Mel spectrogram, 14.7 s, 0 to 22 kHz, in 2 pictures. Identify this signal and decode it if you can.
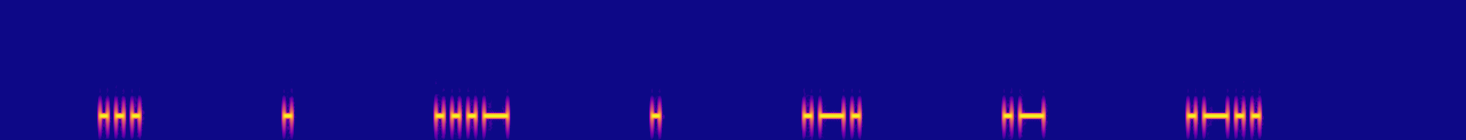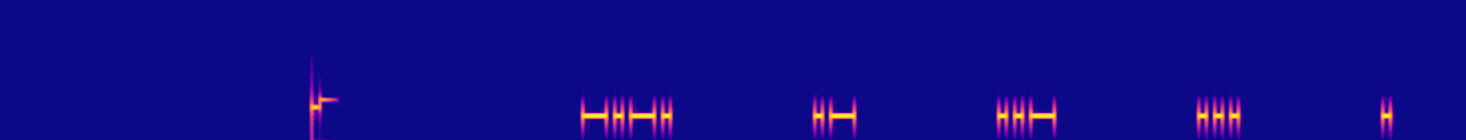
Morse code, heard as a keyed tone, about 30 wpm, spaced as for 10 wpm, 690 Hz. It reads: SEVERAL CAUSE
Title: 6x Character Spacing - Top 500 Words - 30wpm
